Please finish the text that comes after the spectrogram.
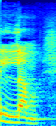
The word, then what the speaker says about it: लं: इसे हम बोलेंगे, प्रोनाउंस करेंगे लम।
